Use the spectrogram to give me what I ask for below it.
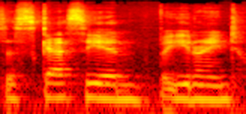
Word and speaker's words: Askesienne: This is pronounced Escessian, but you don't need to worry about that.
